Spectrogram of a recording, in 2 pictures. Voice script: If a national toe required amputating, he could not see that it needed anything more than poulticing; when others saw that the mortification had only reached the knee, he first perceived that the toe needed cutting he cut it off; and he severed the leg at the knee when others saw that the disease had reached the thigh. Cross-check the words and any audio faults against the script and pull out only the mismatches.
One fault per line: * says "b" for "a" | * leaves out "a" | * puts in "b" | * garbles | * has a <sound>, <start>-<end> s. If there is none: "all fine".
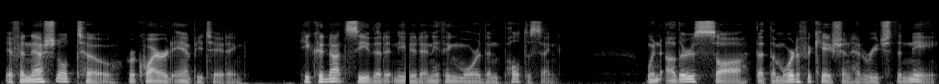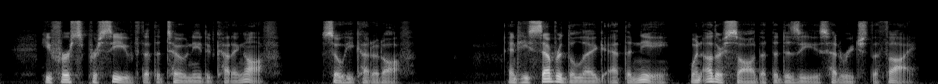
* has a dropout, 4.1-4.1 s
* leaves out "only"
* puts in "off so"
